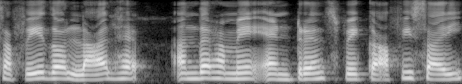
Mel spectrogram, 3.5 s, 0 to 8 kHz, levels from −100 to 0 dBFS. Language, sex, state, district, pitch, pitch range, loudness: Hindi, female, Uttar Pradesh, Muzaffarnagar, 200 Hz, 185-210 Hz, -16 LUFS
